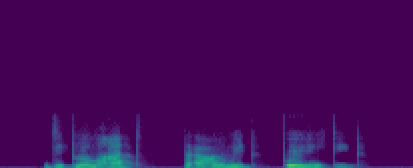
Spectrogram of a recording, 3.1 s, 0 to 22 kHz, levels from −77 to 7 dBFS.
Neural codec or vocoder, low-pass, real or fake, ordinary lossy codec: codec, 16 kHz, 0.5 kbps, FreqCodec, smaller model; 7.2 kHz; fake; none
